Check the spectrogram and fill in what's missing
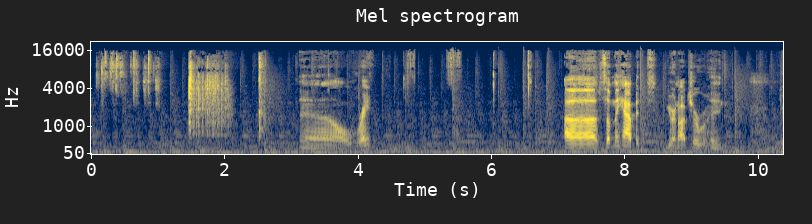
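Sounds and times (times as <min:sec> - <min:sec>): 
dice rattling and tumbling across a hard surface behind a screen: 0:00.0 - 0:02.2
brief dice clack: 0:00.0 - 0:02.7
speech: 0:03.2 - 0:04.3, 0:07.1 - 0:09.6.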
